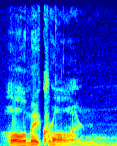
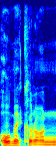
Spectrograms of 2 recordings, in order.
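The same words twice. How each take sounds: First: It is said in a deep, echoey voice. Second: It is said in a normal speaking voice.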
